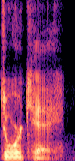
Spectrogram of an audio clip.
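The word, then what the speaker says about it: Dorque: It's pronounced Dor K.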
